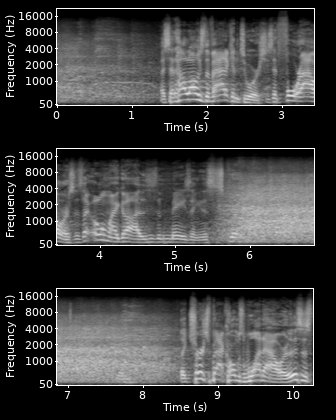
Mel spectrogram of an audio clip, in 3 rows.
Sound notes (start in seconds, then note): 5.6 laughter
